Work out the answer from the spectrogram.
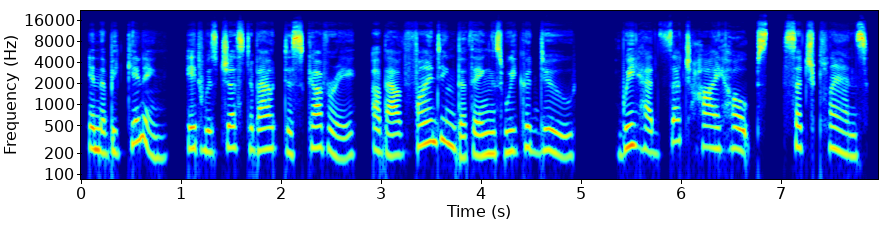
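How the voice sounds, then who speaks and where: A woman playing a wistful, grave founding scientist who confesses a secret history in a measured, literary audio-log monologue. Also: on the high side, dark tone, no echo, clean studio sound, lightly acted. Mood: reflective, grave.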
